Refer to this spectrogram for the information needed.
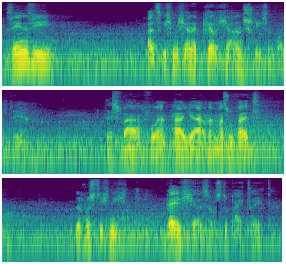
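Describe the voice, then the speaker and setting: This is a sceptical man in a radio play. He argues earnestly and deliberately, his creaky voice rising and falling with emphasis. A faint noise sits behind him. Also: lowish voice, big pitch swings. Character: earnest male passer-by, sceptical seeker outside the church. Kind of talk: German radio play dialogue.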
